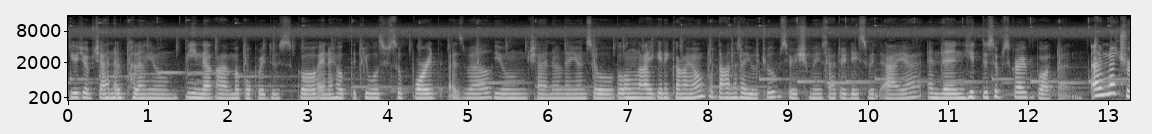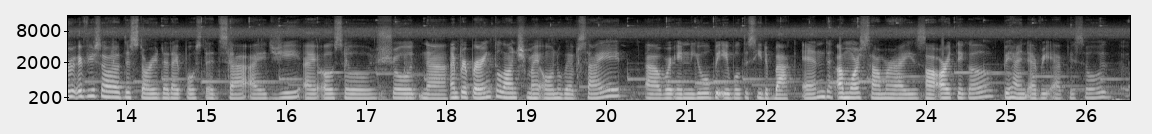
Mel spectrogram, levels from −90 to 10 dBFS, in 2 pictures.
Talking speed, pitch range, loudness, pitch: 195 wpm, 180-200 Hz, -17 LUFS, 185 Hz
